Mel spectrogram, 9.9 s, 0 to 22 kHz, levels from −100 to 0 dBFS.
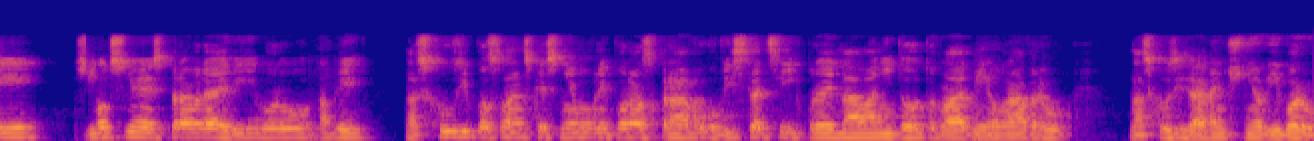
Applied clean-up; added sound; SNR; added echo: neural mask model DeepFilterNet 3.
